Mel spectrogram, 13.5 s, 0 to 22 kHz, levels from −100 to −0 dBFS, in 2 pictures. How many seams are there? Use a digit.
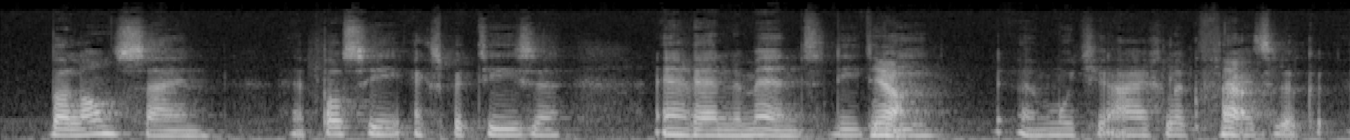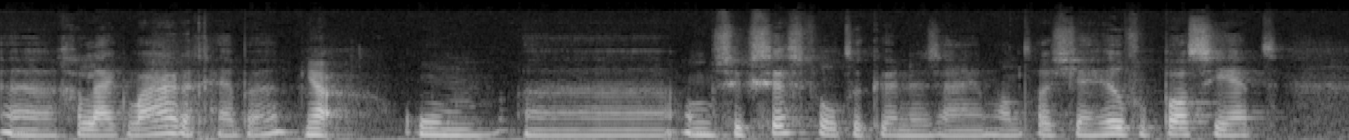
0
